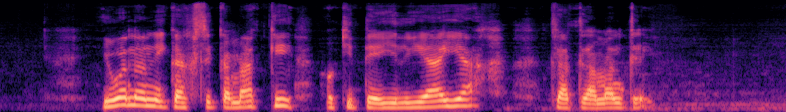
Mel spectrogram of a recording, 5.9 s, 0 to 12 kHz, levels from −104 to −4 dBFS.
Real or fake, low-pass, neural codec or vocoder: fake; 10.8 kHz; codec, 44.1 kHz, 7.8 kbps, Pupu-Codec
